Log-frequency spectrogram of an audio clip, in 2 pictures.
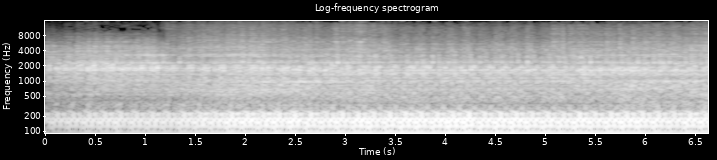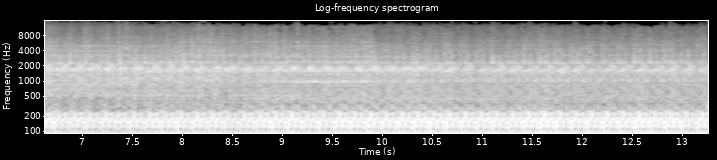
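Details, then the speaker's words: Mercedes diesel just after Seafoam overdose (about 24 oz in fuel, 8 oz in crankcase oil): starts a little rough, steady clatter at idle with quick, slightly uneven valve tapping. "she started a little rough"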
